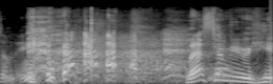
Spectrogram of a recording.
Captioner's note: laughter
